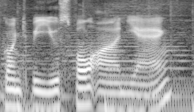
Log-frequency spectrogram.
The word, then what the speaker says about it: Yang: to be useful on yang or young as they pronounce it in this game for some weird reason yourselves a silver hourglass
